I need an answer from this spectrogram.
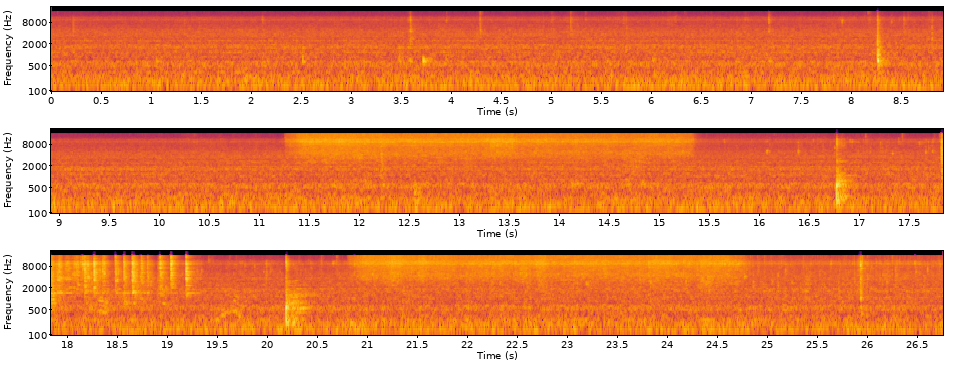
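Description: Blended shallot-and-chilli spice paste sizzling in oil in a wok, over a steady low hum; the sizzle grows louder and hissier in two spells of about four seconds each. A spatula scrapes and taps the pan a few times in between.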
